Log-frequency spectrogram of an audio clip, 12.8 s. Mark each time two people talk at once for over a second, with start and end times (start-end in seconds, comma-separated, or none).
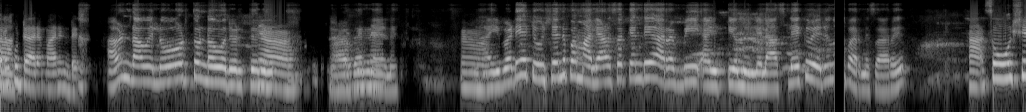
none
